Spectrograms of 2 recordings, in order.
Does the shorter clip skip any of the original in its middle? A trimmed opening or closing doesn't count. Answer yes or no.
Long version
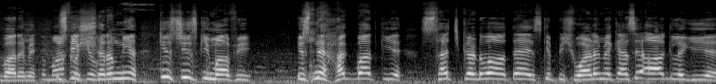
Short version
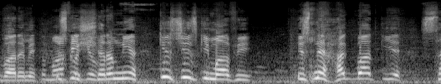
no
